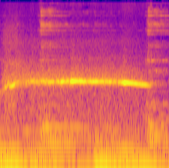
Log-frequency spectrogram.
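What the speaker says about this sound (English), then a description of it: "a weenie whistle" A weenie whistle toy gives one sustained, steady tone held for over a second, with a faint buzzy undertone beneath it.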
